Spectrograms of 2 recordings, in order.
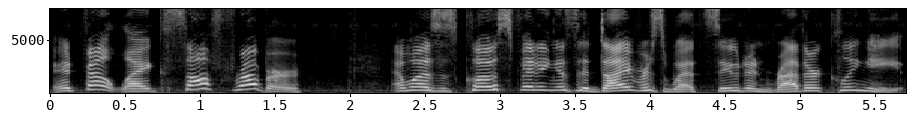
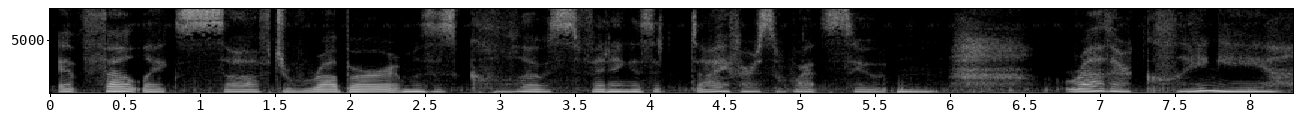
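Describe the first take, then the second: First: It is read in a plain voice. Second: It is read in a sexy voice.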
